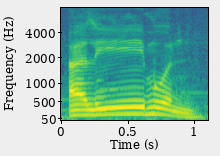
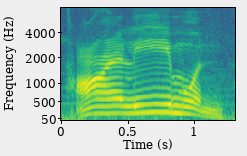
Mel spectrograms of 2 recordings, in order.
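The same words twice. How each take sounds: First: It begins with a plain glottal stop. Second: It begins with a throaty pharyngeal sound. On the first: Very painful. "Kalau hamzah" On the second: Knowing. "kalau ain"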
